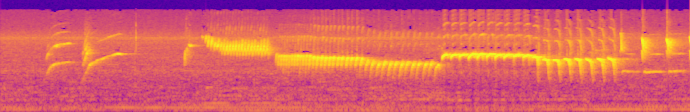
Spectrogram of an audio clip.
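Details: Strong, warm song of a Belgian canary: scattered rising whistles, then a long series of rolling trills that step down and up in pitch and grow louder, ending with quick sharp notes.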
